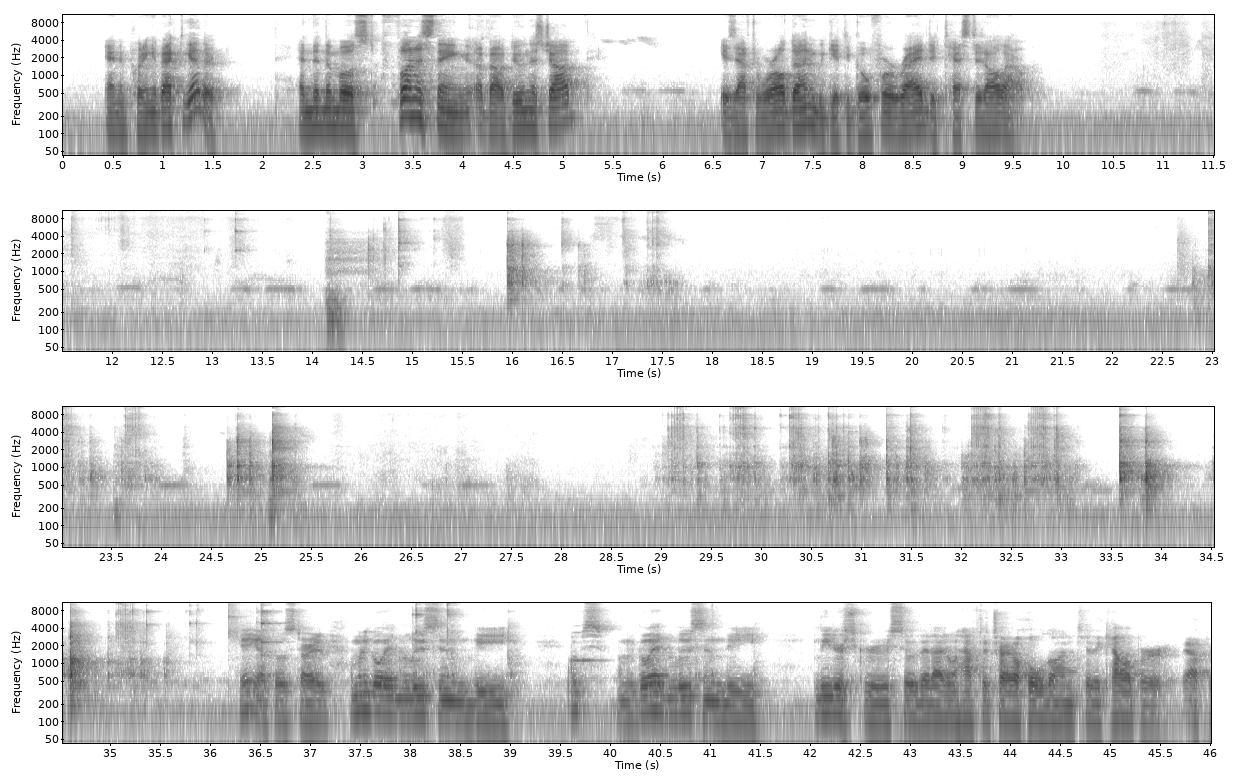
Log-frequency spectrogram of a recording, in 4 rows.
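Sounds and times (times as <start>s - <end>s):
faint steady hum: 0.0s - 46.0s
hand ratchet clicking: 29.0s - 33.8s
metal hand tools clinking: 35.0s - 36.9s.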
